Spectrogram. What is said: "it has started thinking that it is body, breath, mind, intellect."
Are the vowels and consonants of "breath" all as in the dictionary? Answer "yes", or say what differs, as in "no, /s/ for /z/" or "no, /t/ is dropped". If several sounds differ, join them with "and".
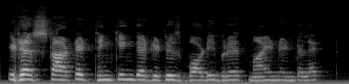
no, /t/ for /θ/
